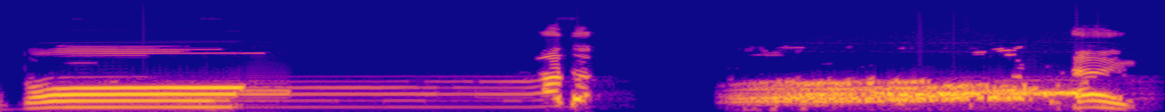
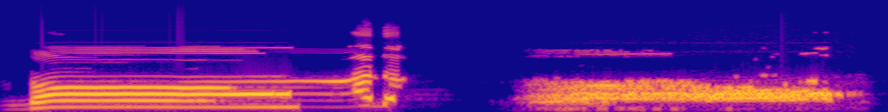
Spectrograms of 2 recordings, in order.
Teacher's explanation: জিব্বা সামনের দাঁতে লাগবে না, মারির দাঁতের গোড়া থেকে মোটা ভাবে আদায় হবে। মারির দাঁতের গোড়া থেকে মোটা মানে ঠোঁট গোল করতে হবে।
